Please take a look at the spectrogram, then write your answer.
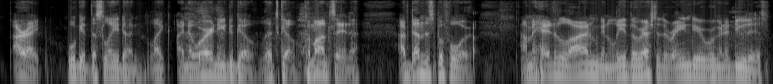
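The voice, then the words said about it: Bad Ron Perlman impression. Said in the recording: “a real bad Ron Perlman impersonation”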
